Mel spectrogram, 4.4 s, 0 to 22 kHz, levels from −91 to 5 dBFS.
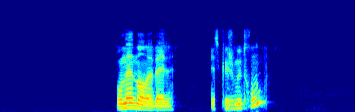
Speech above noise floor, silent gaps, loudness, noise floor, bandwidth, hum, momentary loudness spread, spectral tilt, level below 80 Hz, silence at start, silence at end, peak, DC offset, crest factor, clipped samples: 60 dB; none; -26 LUFS; -85 dBFS; 7.4 kHz; none; 19 LU; -6 dB/octave; -74 dBFS; 1.45 s; 1.1 s; -8 dBFS; under 0.1%; 22 dB; under 0.1%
